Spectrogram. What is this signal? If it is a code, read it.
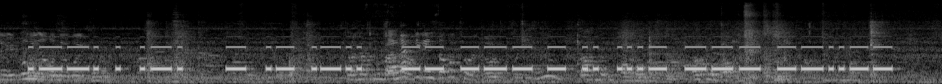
Morse code, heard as a keyed tone, hand-sent with a straight key, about 23 wpm, 730 Hz, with room echo and the noise of a restaurant. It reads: PER TAL MOTIVO,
